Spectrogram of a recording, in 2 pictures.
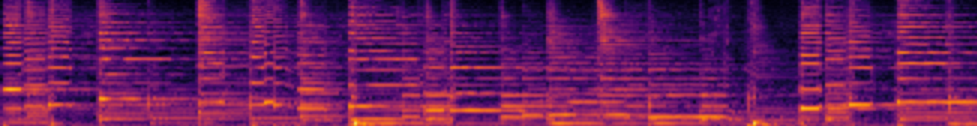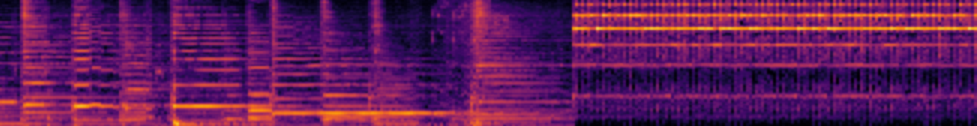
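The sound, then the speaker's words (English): A lively tune plays with plucked, bouncy notes, then cuts off as an alarm clock starts ringing loudly, a steady, shrill, continuous bell that fills the last few seconds. “She set her alarm clock and settled down to sleep.”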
